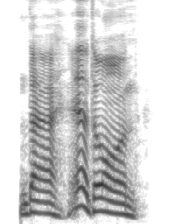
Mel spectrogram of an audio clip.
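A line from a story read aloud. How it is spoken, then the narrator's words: Sad creaky voice. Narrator (Russian): печально проскрипел он в итоге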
